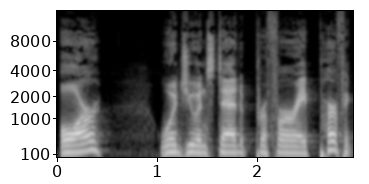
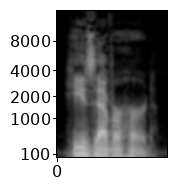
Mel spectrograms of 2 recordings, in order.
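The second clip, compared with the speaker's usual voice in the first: usual speaking voice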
